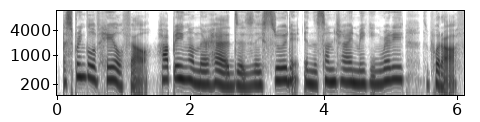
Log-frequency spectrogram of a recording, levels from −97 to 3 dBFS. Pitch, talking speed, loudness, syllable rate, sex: 230 Hz, 195 wpm, -18 LUFS, 4.8 syllables/s, female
